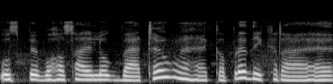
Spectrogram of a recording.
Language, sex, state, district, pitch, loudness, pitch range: Hindi, female, Jharkhand, Garhwa, 215 Hz, -14 LUFS, 200-235 Hz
